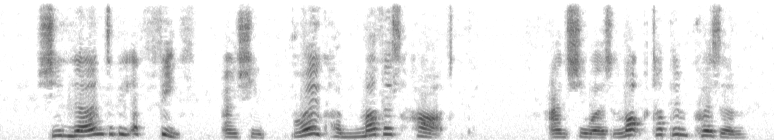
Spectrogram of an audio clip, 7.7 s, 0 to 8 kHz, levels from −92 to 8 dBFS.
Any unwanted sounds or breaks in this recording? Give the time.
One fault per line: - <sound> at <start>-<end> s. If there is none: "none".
none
